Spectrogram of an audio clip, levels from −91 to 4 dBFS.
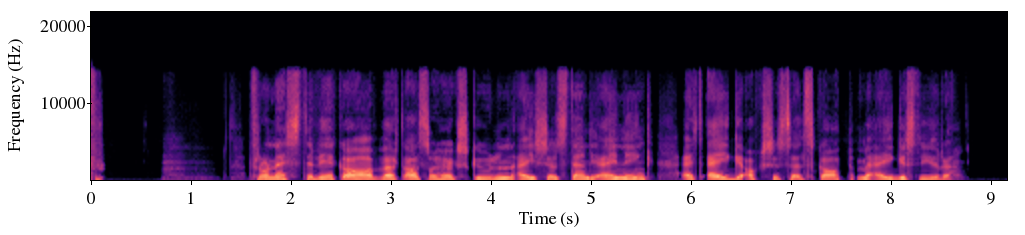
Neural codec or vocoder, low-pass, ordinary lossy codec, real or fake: autoencoder, 48 kHz, 128 numbers a frame, DAC-VAE, trained on Japanese speech; 14.4 kHz; none; fake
